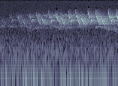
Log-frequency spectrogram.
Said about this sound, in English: And I've been hearing these for a few days, but conditions have been windy, or they've been this, or they've been that. I haven't been able to actually get out and record it. So it's a fun one to hear. And oven birds are fairly common up here.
